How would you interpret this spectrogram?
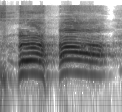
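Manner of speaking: sudden loud burst of laughter. Real, not acted. Woman cracking up at her own crude remark, loud laugh.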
